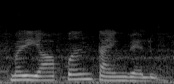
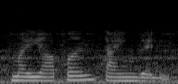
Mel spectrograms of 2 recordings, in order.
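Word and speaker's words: Mariyappan Thangavelu: So first picture is ऑफ मरियापन तांगवेलु. मरियापन तांगवेलु he belongs to विस्पोर्ट high jump. इन्होंने Paralympic में high jump में gold medal achieve किया था 2016 में. मरियापन तांगवेलु.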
